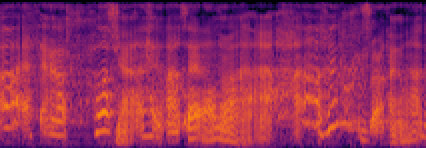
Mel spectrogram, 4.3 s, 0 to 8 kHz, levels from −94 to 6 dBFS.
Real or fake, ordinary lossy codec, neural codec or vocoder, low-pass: fake; none; autoencoder, 22.05 kHz, a latent of 192 numbers a frame, VITS, trained on one speaker; 7.2 kHz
